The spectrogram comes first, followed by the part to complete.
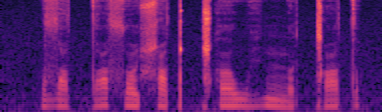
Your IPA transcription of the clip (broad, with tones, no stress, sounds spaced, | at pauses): zˤ ɨ˨˥ tˤ dˤ ʉ˧˥˧ sˤ ʉ˦˨ ɕ o˧˩˧ tˤ ǁʰ ɐ˧˥˧ w e̤˧˥˧ ŋ ɐ˩˧˩ ǀ ɨ˧˥˧ tˤ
